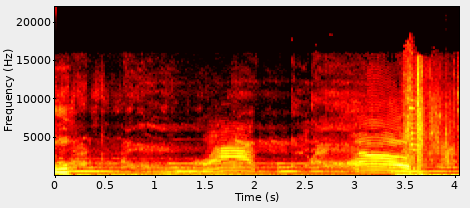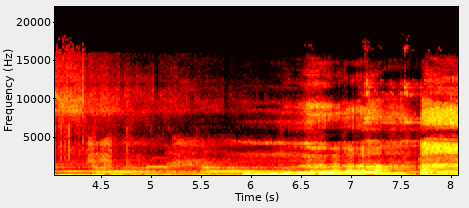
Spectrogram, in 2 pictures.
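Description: A feral cat yowls several times, long wavering cries that rise and fall in pitch, loud over a steady low background hum, with a final drawn-out, sliding wail.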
